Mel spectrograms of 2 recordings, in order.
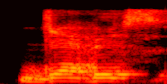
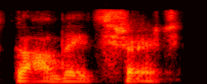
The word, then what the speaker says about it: garbage: different kinds of um gabage. Uh this is garbage. It sounds like cabbage. It's garbage. Garbage.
